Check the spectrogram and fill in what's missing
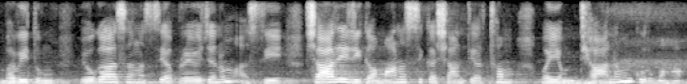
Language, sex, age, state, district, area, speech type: Sanskrit, female, 45-60, Karnataka, Dakshina Kannada, rural, spontaneous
